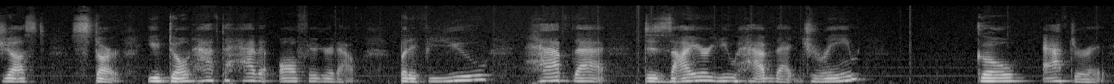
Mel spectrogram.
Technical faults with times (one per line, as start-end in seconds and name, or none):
0.84 damaged data in a compressed stream
5.57 damaged data in a compressed stream
8.50 damaged data in a compressed stream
